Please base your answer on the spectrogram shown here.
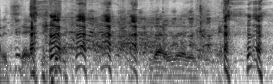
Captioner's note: laughter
